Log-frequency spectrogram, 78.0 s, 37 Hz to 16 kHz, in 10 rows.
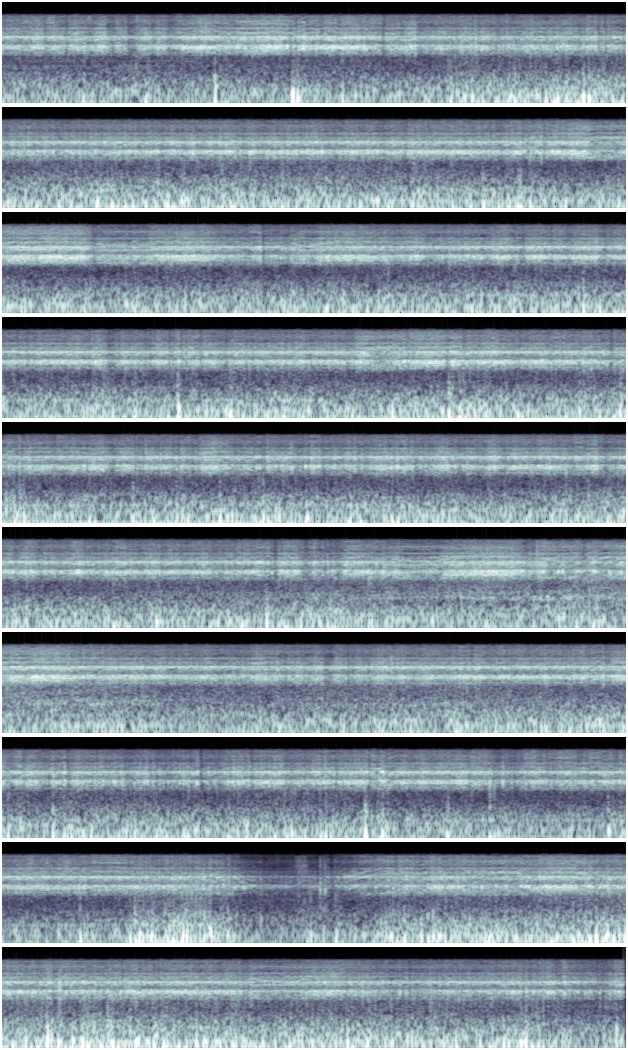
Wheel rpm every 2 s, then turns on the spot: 230, 230, 230, 230, 230, 230, 230, 230, 220, 230, 230, 230, 240, 230, 220, 230, 230, 230, 230, 230, 230, 230, 220, 210, 230, 230, 230, 230, 240, 230, 230, 230, 210, 110, 210, 220, 230, 220, 230.
none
